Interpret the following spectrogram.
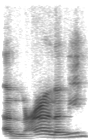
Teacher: Al-Alamin kita membacanya sebagai ain di situ dirubah menjadi hamzah. Al-Alamin akan merubah makna, dan ini akan merusak makna. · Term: lahnul jadi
